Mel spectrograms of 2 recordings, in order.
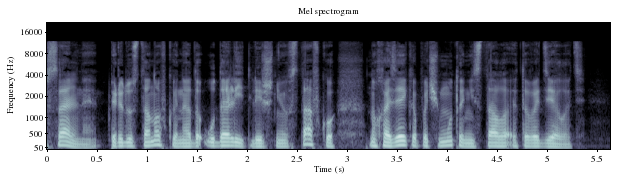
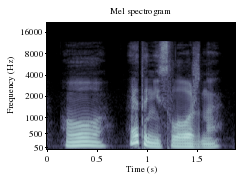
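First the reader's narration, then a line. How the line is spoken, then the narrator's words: Woman, sad smiling. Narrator (Russian): печально улыбнулась женщина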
